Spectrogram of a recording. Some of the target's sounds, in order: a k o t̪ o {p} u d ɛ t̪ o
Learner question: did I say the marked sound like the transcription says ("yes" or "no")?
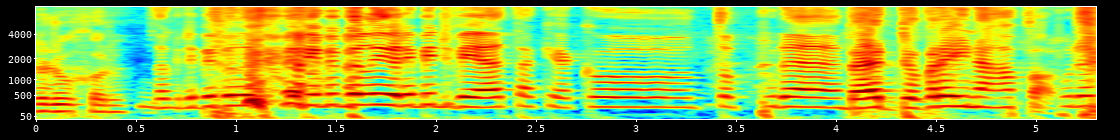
yes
